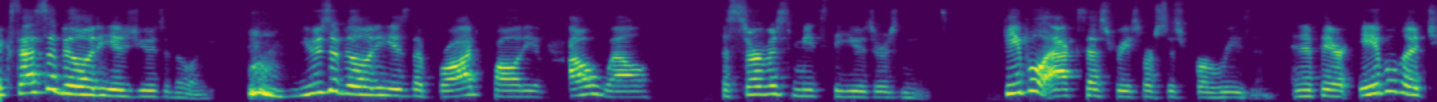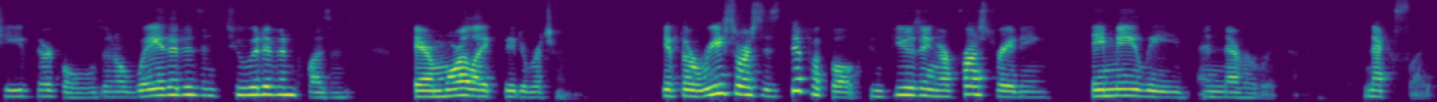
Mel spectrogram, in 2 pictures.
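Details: Adult woman; typical speech.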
